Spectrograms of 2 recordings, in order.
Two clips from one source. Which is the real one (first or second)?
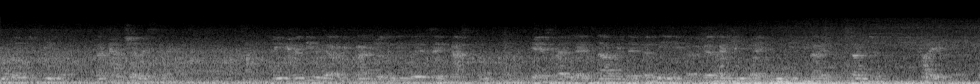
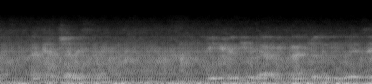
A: first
